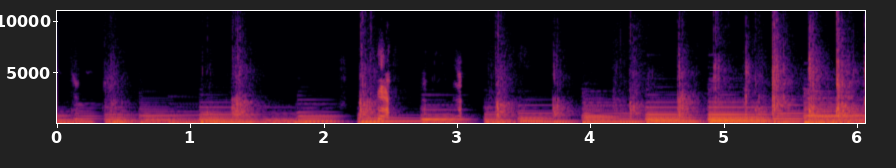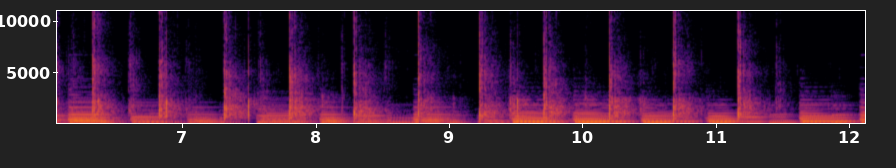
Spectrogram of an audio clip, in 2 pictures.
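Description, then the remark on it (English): A crowd claps steadily along to the beat of melodic music in a demonstration of how beats fall in music, the sharp, even claps landing in a regular rhythm over sustained tones throughout. “Just keep clapping, keep clapping.”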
